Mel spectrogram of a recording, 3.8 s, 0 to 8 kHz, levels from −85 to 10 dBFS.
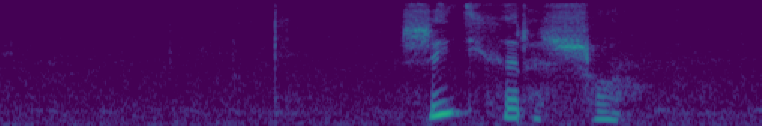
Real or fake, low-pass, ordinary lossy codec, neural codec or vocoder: fake; 7.2 kHz; none; vocoder, 22.05 kHz, 80 mel bands, WaveNeXt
